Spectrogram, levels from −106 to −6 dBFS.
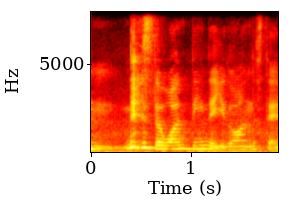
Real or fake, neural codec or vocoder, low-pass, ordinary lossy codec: real; none; none; none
